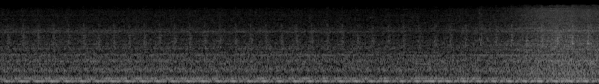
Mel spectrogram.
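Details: 2010 GMC Sierra with 2000 miles, cold start. Quick, even tapping, roughly three per second, over the idle hum; owner suspects piston slap. It was still tapping at 4 minutes and stopped at 5:42 once warm.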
